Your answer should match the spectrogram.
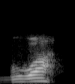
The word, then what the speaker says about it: moa: The moa, M O A.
